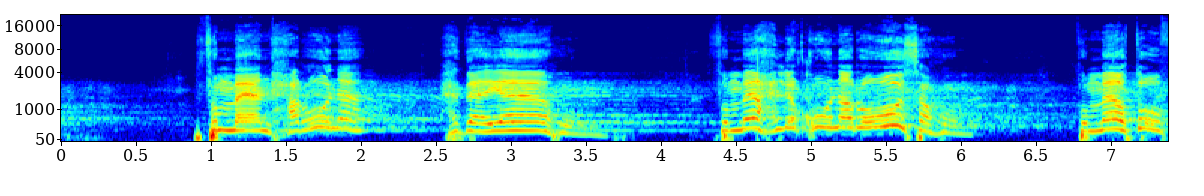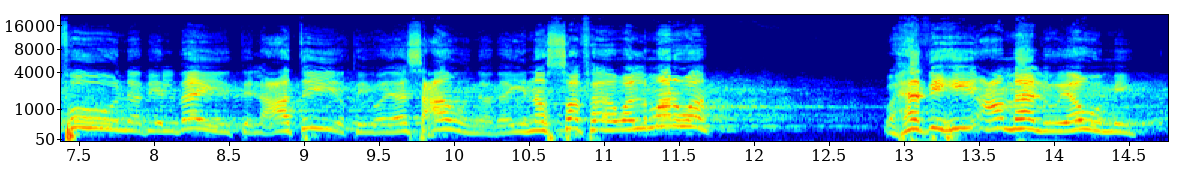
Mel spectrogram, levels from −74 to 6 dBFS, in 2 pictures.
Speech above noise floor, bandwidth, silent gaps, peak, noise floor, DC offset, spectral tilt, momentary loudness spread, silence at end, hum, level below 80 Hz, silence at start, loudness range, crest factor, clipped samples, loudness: 32 dB; over 20 kHz; none; 0 dBFS; -48 dBFS; under 0.1%; -3.5 dB/octave; 17 LU; 0 s; none; -38 dBFS; 0 s; 4 LU; 16 dB; under 0.1%; -15 LUFS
